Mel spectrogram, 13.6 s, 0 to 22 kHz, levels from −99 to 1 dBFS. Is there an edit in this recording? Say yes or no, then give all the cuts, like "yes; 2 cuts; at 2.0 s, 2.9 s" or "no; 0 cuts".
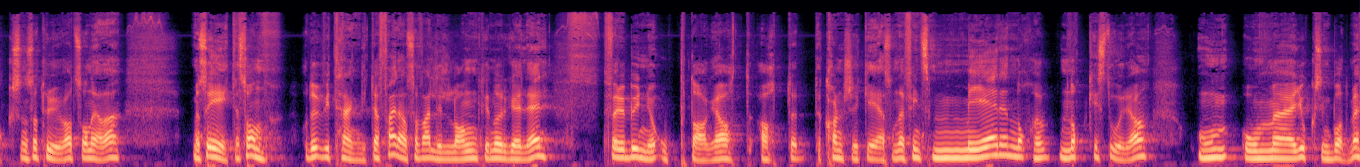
no; 0 cuts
